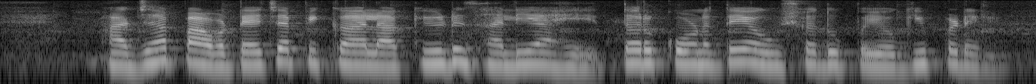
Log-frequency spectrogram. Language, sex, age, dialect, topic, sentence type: Marathi, female, 46-50, Standard Marathi, agriculture, question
